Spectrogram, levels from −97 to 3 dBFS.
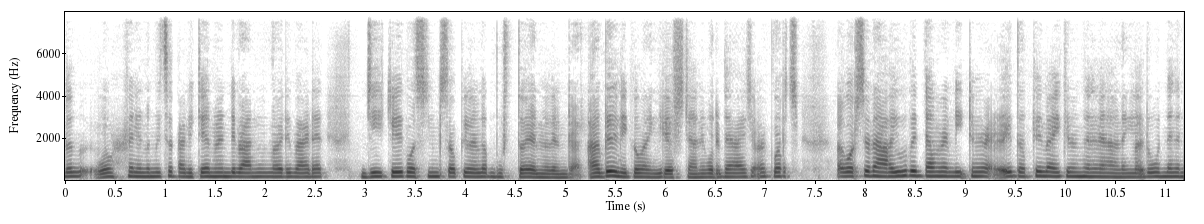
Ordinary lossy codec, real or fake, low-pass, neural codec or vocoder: none; fake; none; codec, 16 kHz, 0.5 kbps, FreqCodec, larger model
